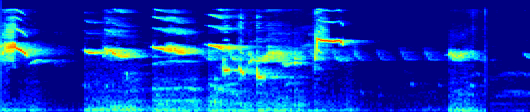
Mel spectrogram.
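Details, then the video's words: Female Oriental magpie-robin calling a male. Drawn-out slurred whistles and rough notes in quick succession, ending with a short, bright note and a soft final call. "KACER BETINA Memancing KACER JANTAN"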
